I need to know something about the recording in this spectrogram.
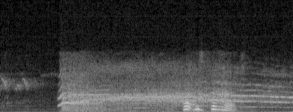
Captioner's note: person screaming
